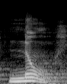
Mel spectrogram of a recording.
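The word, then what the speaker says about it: know: इसे क्या पढ़ा जाएगा दोस्तों? नो। के एन ओ डब्ल्यू इसे पढ़ा जाएगा नो। देखिए यहां पर जो के है ना यह साइलेंट है। इसको नहीं पढ़ा जाएगा।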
